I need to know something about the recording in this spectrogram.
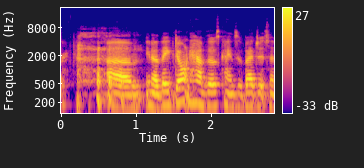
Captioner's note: laughs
